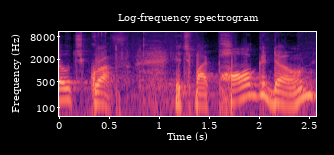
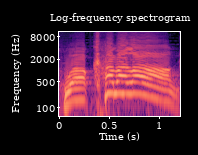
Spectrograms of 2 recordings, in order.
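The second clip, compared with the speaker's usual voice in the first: higher-pitched defiant invitation; loud big goat; 6 semitones higher, 3 dB louder than usual. A narrator's reading. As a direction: dare the troll to come on. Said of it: "voice was as loud as the troll's".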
